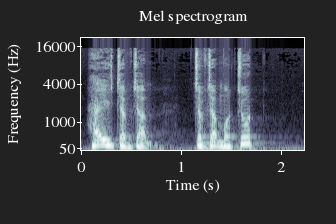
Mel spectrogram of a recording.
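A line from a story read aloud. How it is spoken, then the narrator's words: Calling out. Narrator (Vietnamese): Một người kêu lên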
